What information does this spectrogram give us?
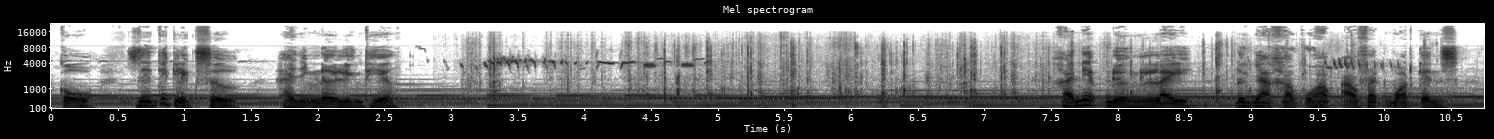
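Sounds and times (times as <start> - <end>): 
speech: 0.1 - 3.4, 7.6 - 10.6
horse hooves clip-clopping: 2.3 - 10.4
high chirping trill: 2.6 - 10.2.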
